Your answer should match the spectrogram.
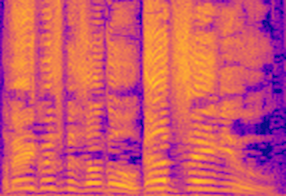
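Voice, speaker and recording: A man voicing a cheerful, warm-hearted young man who speaks in bright, exclaiming phrases. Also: high-pitched, very animated, unhurried, husky, no room sound, pitched above the performer's own voice, exaggerated voice.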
